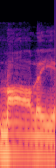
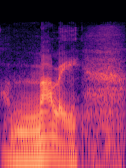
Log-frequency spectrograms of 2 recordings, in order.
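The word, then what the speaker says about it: Mallee: It's not Marley, it's Mally.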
